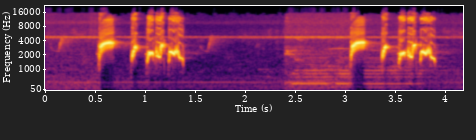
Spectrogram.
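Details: Caged red-whiskered bulbul in Thailand singing the southern master-style song used to stimulate birds and teach young birds: two loud, quick phrases of about five whistled, warbling notes, under a constant high whine and low hum.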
